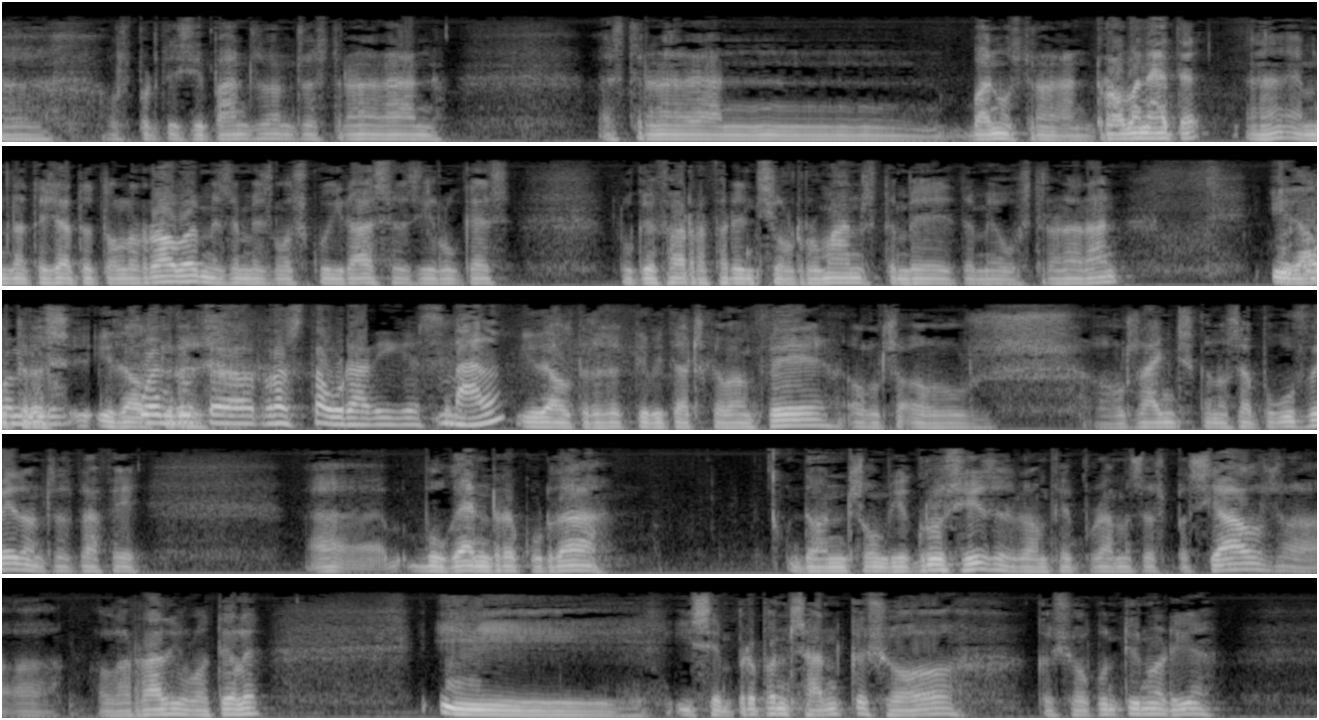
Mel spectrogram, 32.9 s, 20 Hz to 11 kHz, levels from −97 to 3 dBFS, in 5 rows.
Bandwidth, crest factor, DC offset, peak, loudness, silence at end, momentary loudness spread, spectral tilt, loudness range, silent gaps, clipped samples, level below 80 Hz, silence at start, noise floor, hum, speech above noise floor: 8 kHz; 16 dB; under 0.1%; -12 dBFS; -27 LUFS; 0.2 s; 16 LU; -6 dB/octave; 6 LU; none; under 0.1%; -54 dBFS; 0 s; -54 dBFS; none; 28 dB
